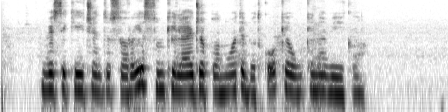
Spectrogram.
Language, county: Lithuanian, Panevėžys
